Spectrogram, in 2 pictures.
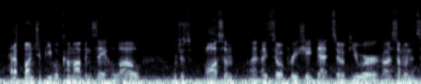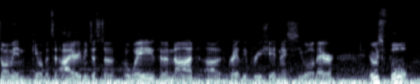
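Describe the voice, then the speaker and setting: Loud background noise surrounds a man speaking very fast, his voice dry with no echo. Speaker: hobby vlogger. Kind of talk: casual vlog chat. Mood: happy, upbeat. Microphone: phone near.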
